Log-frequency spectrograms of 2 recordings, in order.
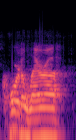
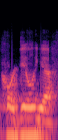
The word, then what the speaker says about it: Cordillera: It's not easy for people to pronounce. And we get Cordillera 90% of the time, we get Cordillera 5% of the time.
